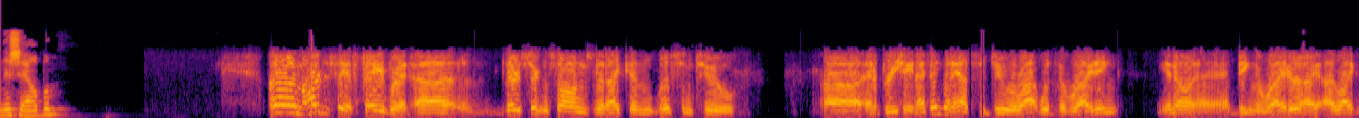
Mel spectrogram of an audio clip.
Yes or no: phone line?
yes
